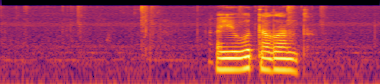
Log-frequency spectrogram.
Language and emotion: Russian, neutral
